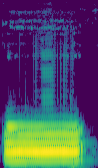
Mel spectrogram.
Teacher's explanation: واو ساکن ہے، دونوں ہونٹ گول کریں گے تب واو کا مخرج صحیح ادا ہوگا۔ واو مدہ بھی ہے، دو حرکات لمبا کریں گے، آخر پہ میم کو ساکن کرنا ہے وقف کرنے کی صورت میں۔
